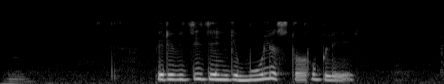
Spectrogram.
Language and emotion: Russian, neutral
